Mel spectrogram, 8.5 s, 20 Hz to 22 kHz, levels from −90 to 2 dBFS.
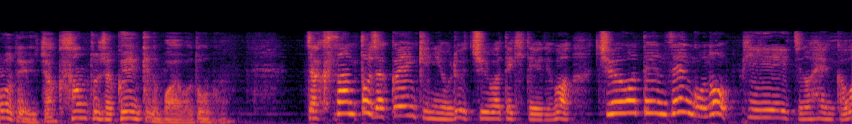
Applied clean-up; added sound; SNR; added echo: none; none; none; reverberation time 0.2 s.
